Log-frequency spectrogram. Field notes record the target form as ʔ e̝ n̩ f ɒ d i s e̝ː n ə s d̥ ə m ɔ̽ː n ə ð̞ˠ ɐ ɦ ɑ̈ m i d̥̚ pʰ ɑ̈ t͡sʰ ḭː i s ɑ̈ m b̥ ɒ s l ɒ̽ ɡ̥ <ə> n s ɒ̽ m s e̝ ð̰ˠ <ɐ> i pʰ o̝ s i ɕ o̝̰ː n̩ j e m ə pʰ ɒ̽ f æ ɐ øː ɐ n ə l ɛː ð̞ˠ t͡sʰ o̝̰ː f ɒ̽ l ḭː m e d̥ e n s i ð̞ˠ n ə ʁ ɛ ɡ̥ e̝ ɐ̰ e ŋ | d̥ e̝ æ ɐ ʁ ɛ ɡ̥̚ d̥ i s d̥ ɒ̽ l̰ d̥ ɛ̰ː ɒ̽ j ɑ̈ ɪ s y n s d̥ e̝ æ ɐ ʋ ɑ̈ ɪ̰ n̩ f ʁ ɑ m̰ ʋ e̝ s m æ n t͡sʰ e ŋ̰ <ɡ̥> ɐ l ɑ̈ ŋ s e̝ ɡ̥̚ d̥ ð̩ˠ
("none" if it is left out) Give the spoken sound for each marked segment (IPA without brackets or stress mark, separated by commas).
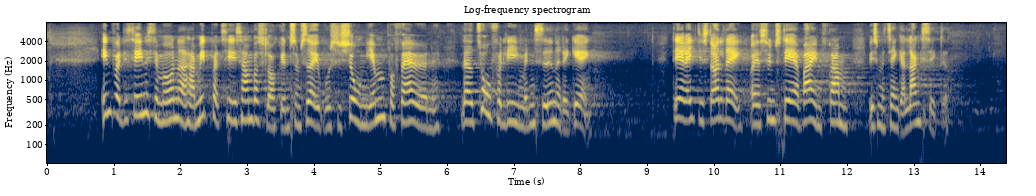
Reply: ə, ɐ, ɡ̥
